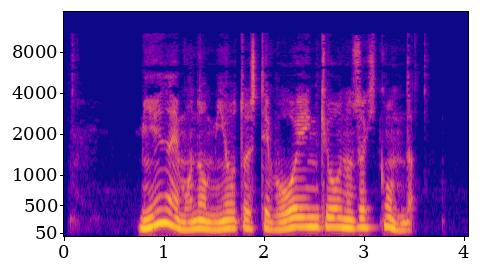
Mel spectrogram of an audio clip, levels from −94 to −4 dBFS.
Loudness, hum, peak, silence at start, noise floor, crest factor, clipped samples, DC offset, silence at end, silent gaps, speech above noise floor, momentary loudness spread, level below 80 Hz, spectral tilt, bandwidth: -20 LUFS; none; -6 dBFS; 0.75 s; -70 dBFS; 14 dB; under 0.1%; under 0.1%; 0.55 s; none; 51 dB; 7 LU; -58 dBFS; -8 dB/octave; 11 kHz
